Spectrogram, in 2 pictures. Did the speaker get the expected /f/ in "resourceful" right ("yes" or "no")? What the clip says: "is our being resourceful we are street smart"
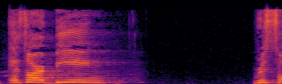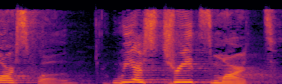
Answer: yes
